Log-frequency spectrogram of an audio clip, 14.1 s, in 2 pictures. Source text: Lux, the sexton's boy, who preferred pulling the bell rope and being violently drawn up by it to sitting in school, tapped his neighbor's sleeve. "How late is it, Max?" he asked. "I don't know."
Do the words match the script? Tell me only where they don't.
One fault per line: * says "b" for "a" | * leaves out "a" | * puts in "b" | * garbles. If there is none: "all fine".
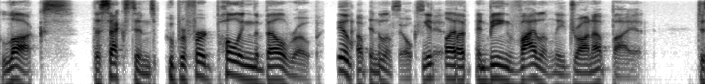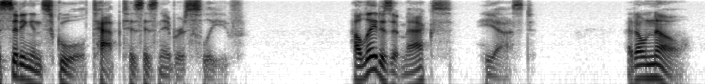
* leaves out "boy"
* garbles
* puts in "his"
